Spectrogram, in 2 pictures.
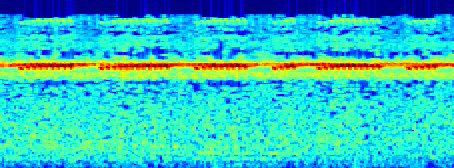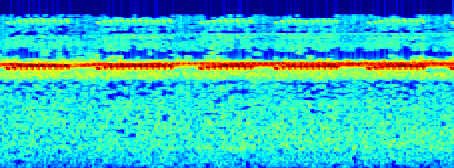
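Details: Nature recording of an insect: a high, piercing trill broken into quick pulsing bursts, wavering gently in loudness, steady from start to finish with no other clear sounds.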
